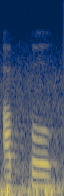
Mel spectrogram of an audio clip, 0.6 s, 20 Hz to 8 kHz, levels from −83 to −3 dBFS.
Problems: constant background noise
